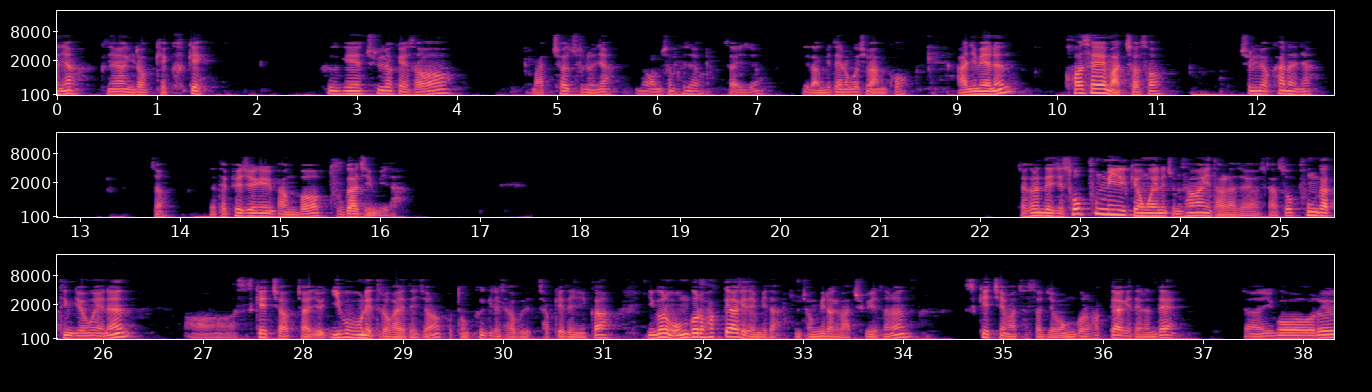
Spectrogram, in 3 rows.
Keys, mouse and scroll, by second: 1.5 click, 1.9 click, 2.4 click, 2.9 click, 3.7 click, 4.3 click, 5.1 ctrl+t, 6.0 ctrl+-, 8.7 Escape, 9.9 click, 10.4 click, 11.3 ctrl+t, 13.3 Escape, 14.1 space, 14.2 click, 18.0 click, 19.5 click, 20.4 click, 21.9 click, 22.0 click, 22.5 click, 23.0 click, 23.9 click, 24.7 scroll down 1, 24.9 middle click, 25.2 middle click, 25.5 middle click, 26.2 scroll down 1, 26.5 shift+middle click, 26.9 shift+middle click, 28.6 click, 30.5 space, 30.7 click, 31.0 click, 33.0 ctrl+space, 33.3 click, 35.7 space, 35.8 click.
